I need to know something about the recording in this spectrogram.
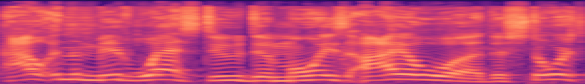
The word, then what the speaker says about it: Des Moines: to Los Angeles Unified School District, it's Des Moines. Des You don't Moines. pronounce the She's S.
